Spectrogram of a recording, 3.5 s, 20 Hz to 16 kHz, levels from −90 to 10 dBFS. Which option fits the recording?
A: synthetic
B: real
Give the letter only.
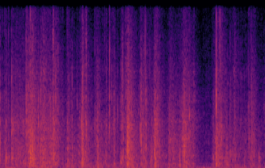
B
